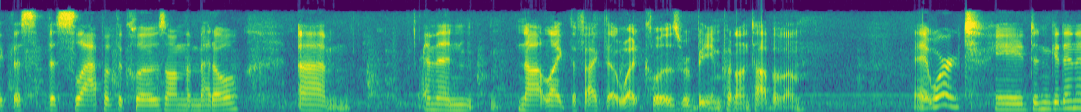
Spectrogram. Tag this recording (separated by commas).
Speech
